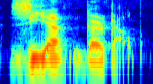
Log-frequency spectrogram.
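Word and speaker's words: Ziya Gökalp: ideologue of Turkish nationalism, Zia Galp. There's a silent R in there. I'm not even sure what I said last time, but it's a tough one.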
